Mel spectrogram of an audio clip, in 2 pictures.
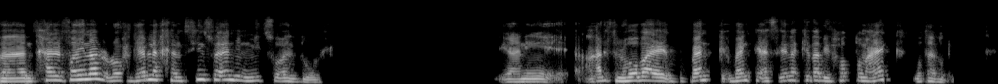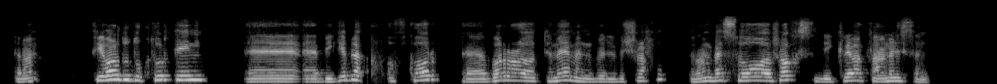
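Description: Opus voice compression runs through the whole speech clip at a rate that fits about 16 kbps, in hybrid mode with 20 ms frames. The linear-prediction layer codes the excitation coarsely, so the speech comes out plainly hoarse and slightly robotic.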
